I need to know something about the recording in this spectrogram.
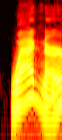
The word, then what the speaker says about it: Wagner: congratulations the delightful Mr Wagner pronounced with a W who is very proud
